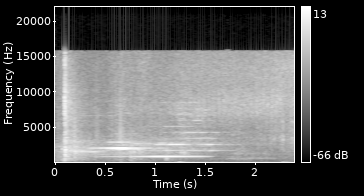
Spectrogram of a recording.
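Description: Wall oven door pulled open: a sharp click as it releases, then a steady metallic squeal of a few fixed pitches for about a second, fading out before the end.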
